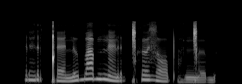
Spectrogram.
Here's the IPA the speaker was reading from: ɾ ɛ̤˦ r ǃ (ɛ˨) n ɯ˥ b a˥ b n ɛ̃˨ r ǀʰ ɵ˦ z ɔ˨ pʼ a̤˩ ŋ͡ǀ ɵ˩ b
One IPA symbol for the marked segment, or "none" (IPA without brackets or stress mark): ɛ˨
